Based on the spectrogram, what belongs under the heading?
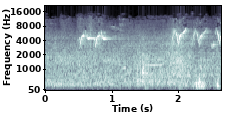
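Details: White-browed wagtail giving short, sharp, high chirps: a pair of notes early on, then three quick rising-falling notes near the end, with steady background hiss.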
